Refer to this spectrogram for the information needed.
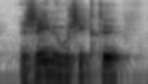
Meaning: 1. neurosis 2. neuropathy
- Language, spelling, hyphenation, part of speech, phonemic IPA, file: Dutch, zenuwziekte, ze‧nuw‧ziek‧te, noun, /ˈzeːnyu̯ˌziktə/, Nl-zenuwziekte.ogg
